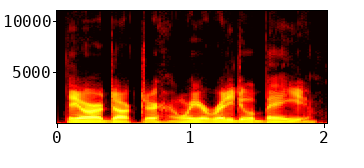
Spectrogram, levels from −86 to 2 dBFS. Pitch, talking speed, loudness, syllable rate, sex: 120 Hz, 295 wpm, -17 LUFS, 8.2 syllables/s, male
